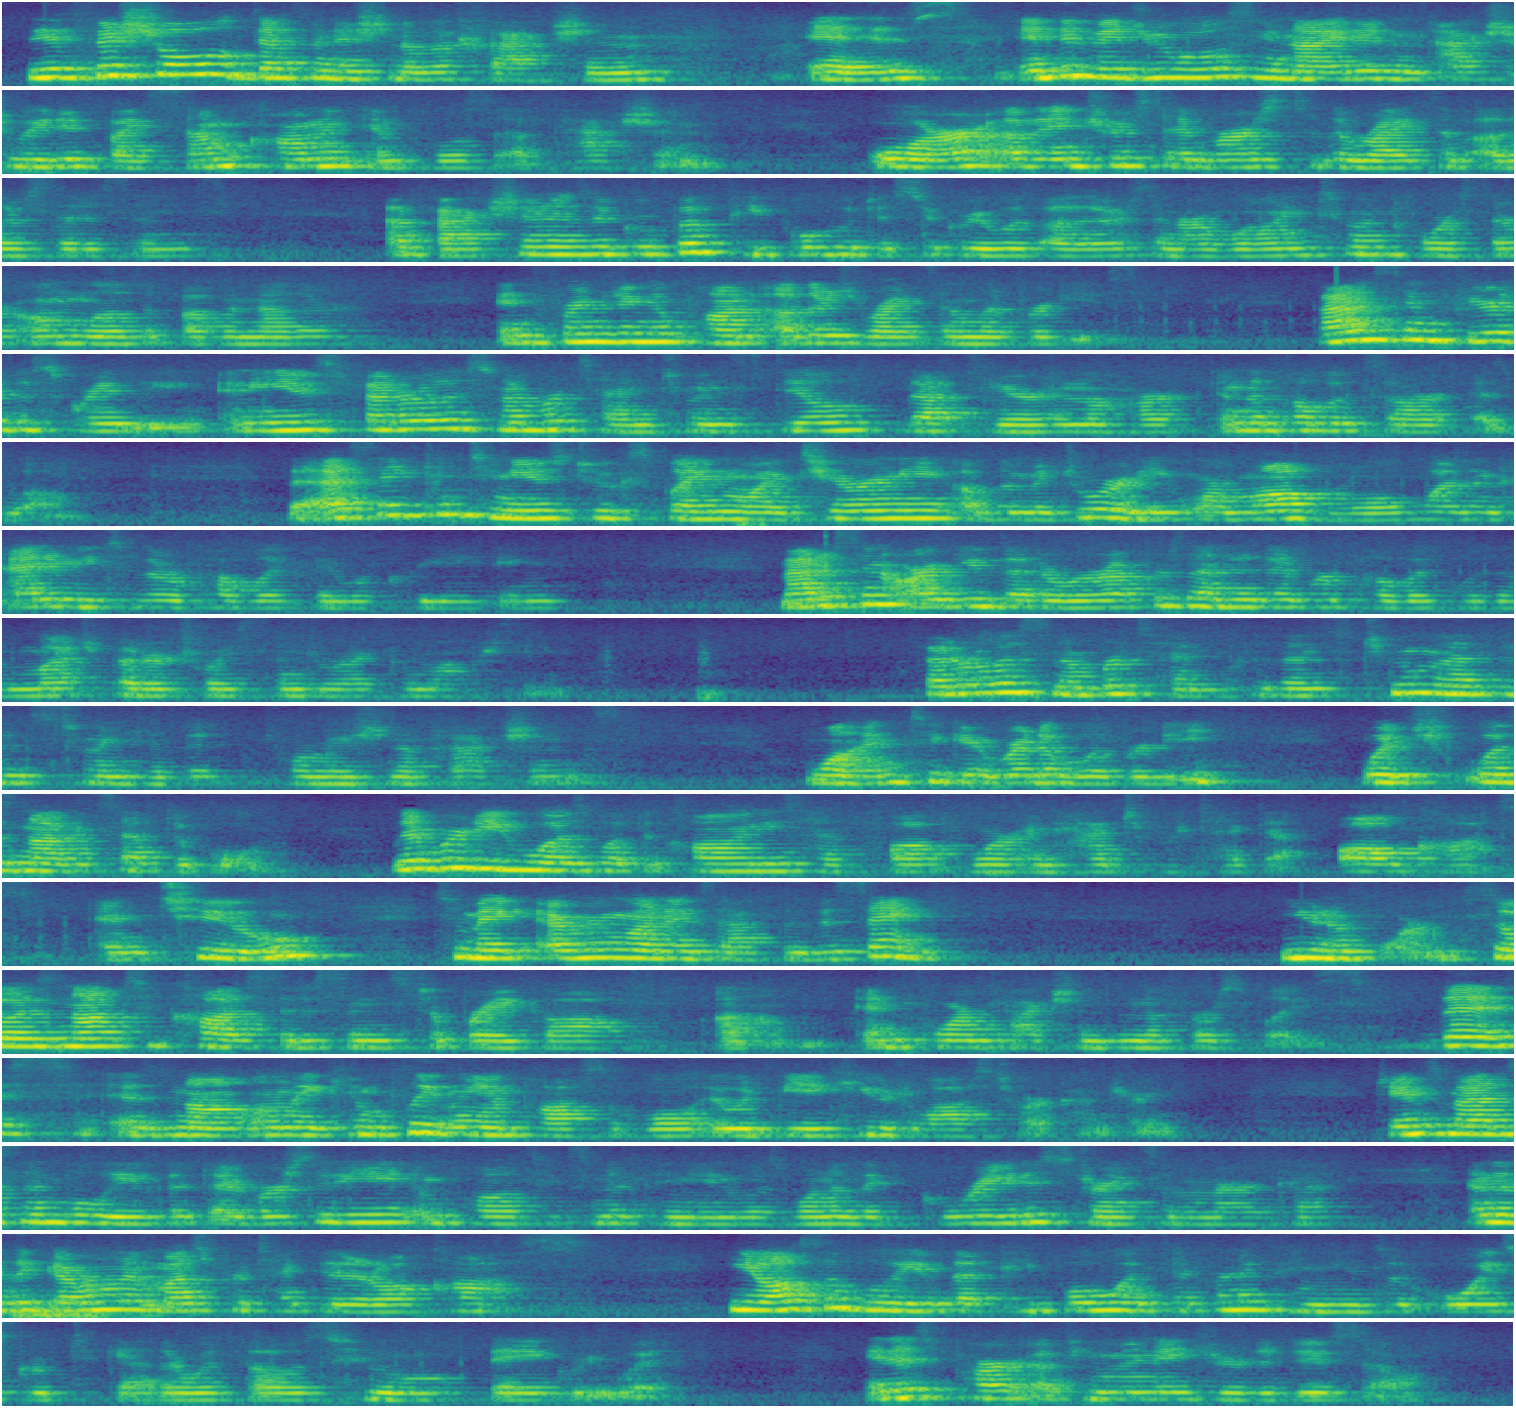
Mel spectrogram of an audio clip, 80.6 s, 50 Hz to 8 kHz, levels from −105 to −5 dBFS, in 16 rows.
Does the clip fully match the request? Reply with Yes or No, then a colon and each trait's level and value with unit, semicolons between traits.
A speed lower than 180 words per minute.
No: average, 185 wpm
